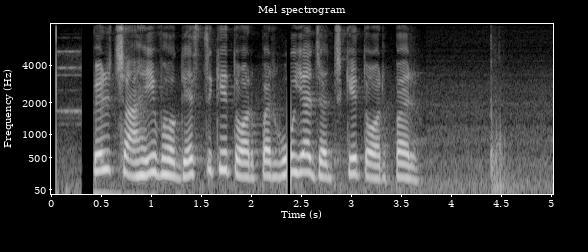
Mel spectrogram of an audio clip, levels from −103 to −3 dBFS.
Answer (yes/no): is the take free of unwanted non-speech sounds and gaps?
no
